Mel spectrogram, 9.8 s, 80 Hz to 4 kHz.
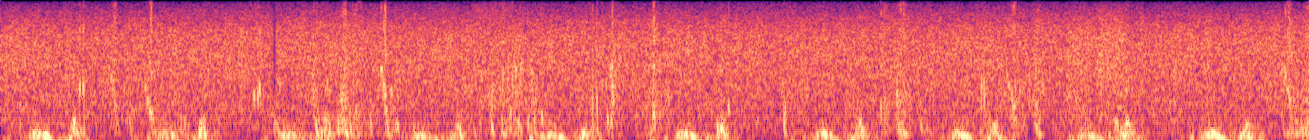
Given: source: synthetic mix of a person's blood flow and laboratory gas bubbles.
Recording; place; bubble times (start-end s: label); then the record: Doppler ultrasound of blood flow; precordium
0.50-0.67 s: bubbles
0.80-1.01 s: bubbles
1.06-1.41 s: bubbles
1.87-1.98 s: bubbles
2.02-2.15 s: bubbles
2.30-3.00 s: bubbles
3.38-4.10 s: bubbles
4.41-4.67 s: bubbles
4.83-5.05 s: bubbles
5.34-5.50 s: bubbles
5.84-5.94 s: bubbles
6.58-7.00 s: bubbles
7.33-7.86 s: bubbles
8.33-8.54 s: bubbles
9.58-9.83 s: bubbles
From the record:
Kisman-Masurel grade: 242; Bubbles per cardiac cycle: several, 3 to 8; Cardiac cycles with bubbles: 100%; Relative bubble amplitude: moderate (0.250 to 0.450); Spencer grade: 3 (all of the cardiac periods contain showers or single bubble signals, but not dominating or overriding the cardiac motion signals); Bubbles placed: only in the low amplitude regions of the cardiac cycle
